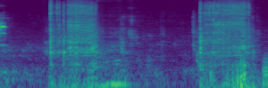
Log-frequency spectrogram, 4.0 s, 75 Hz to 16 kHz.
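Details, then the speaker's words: New electric cargo tricycle, about 10 days old, pulling away under load: two harsh grinding, ratcheting bursts that grow with heavier cargo. Wheels, half-shafts, brakes and bearings were checked and the motor replaced with no change, leaving the differential as the remaining suspect. "声音还是和原来一模一样，只剩这个差速包了。"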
